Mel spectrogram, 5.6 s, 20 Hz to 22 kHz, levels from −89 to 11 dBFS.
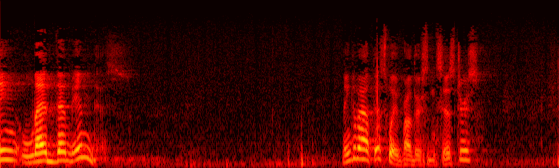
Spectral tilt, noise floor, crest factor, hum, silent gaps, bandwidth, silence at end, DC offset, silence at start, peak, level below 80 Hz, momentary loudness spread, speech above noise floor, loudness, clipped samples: -5.5 dB/octave; -61 dBFS; 22 dB; none; none; 14.5 kHz; 0.8 s; under 0.1%; 0 s; -10 dBFS; -72 dBFS; 27 LU; 32 dB; -30 LUFS; under 0.1%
